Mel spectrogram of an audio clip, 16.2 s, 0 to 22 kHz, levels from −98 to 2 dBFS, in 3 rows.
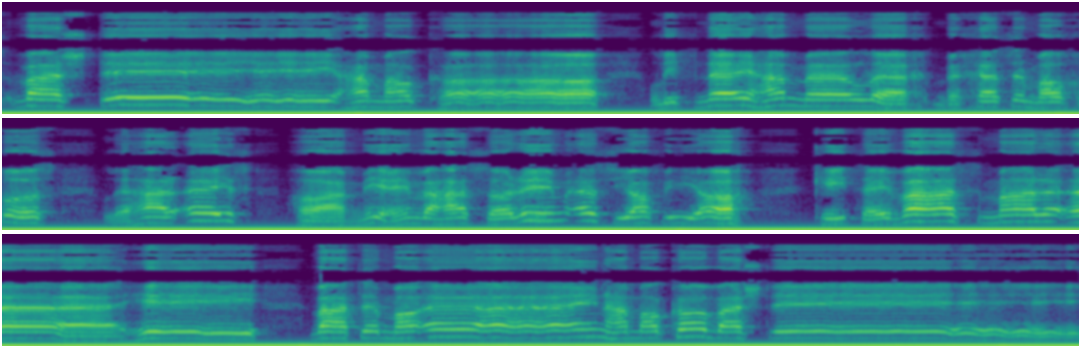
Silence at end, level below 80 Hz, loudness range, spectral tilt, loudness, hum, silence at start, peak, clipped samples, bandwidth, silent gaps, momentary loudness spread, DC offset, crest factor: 0 s; -50 dBFS; 4 LU; -2.5 dB/octave; -23 LUFS; none; 0.05 s; -2 dBFS; under 0.1%; 16 kHz; none; 9 LU; 10%; 22 dB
